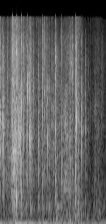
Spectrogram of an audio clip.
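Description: Crinkling of a Pokémon card booster pack's foil wrapper as it is pulled open and the cards are taken out, dense crackling that dies away near the end.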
